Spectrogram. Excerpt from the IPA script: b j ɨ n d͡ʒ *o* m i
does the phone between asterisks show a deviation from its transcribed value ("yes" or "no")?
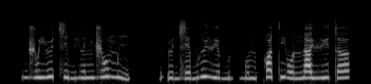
no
